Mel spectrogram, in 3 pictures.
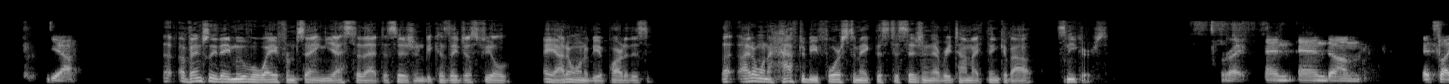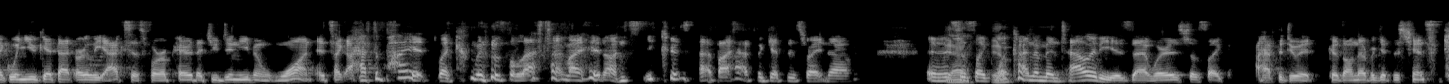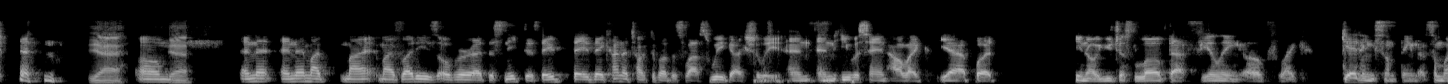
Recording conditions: video call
